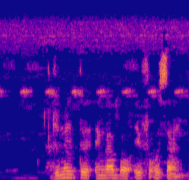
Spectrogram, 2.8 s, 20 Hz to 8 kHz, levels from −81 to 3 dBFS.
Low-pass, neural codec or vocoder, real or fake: 7.2 kHz; none; real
